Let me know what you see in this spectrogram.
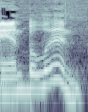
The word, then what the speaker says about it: Anne Boleyn: Anne Boleyn.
